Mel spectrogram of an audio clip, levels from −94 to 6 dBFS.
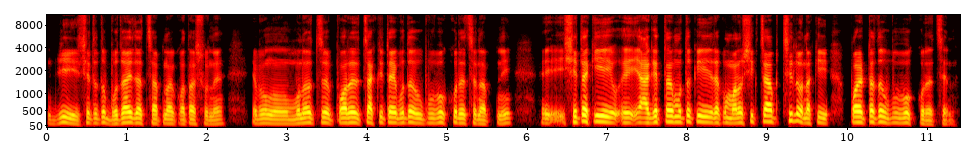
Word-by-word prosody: জি, 155 - -2 0.3
সেটা 135 -2 -5
তো - - +1
বোঝাই 140 +6 +3
যাচ্ছে 130 -2 -2
আপনার 120 -2 -2
কথা 115 +2 -2
শুনে। 110 -2 -6 0.5
এবং 125 +2 -2 0.4
মনে 130 +2 +1
হচ্ছে 150 +2 -5 0.2
পরের 145 +1 +5
চাকরিটাই 150 0 +2
বোধহয় 145 +1 +2
উপভোগ 135 +3 -4
করেছেন 130 -4 -2
আপনি। 115 +4 -9 0.5
এই - - -1
এই - - -8
সেটা 160 +3 +5
কি 180 - +2 0.3
এ - - +4
এ - - +3 0.2
আগেরটার 165 +3 +4
মতো 160 +2 0
কি 175 - +3
এরকম 145 0 -1
মানসিক 145 +5 0
চাপ 170 -1 +6 0.2
ছিল, 205 0 -1
নাকি 145 +3 -2 0.4
পরেরটাতে 155 +1 +4
উপভোগ 145 +1 -2
করেছেন? 105 -1 -5
145 Hz, 180 wpm, -24 LUFS, 130-155 Hz, 0.5 s, চাপ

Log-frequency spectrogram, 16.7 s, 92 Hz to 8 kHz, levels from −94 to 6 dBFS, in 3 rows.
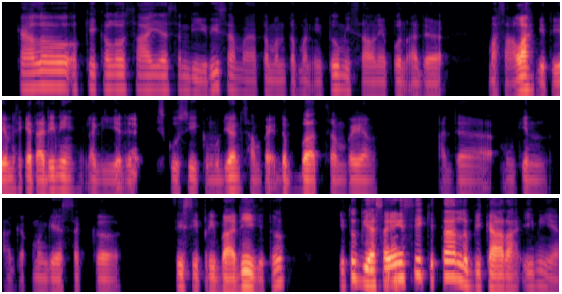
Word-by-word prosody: Kalau 150 +2 -2
oke. 135 -2 -14
Kalau 130 0 -8
saya 125 -1 -9
sendiri, 120 0 -15
sama 115 -8 -16
teman-teman 105 -1 -18
itu, 95 +7 -10
misalnya 95 -5 -14
pun 100 - -14
ada, 90 0 -11 0.5
masalah, 125 0 +3
gitu - - -12
ya. 100 - -1
Misalnya 105 - -18
kayak - - 0
tadi, 110 +2 -4
nih, 110 -2 -3
lagi 95 -2 -15
ada - - -8 0.2
diskusi, 105 - -14
kemudian 100 +3 -3
sampai 95 -1 -11
debat, 100 -2 0 0.2
sampai 95 +1 -8
yang, 95 - -25 0.7
ada 90 -1 -17
mungkin 95 0 -16 0.2
agak - - -26
menggesek 95 -1 -11
ke, 90 -1 -9 0.6
sisi - - -6
pribadi, 100 +2 +3
gitu. - - -3 0.5
Itu 190 +9 -1
biasanya 150 +3 +9
sih, 220 +3 +1
kita 200 -1 +5
lebih 120 -9 +1
ke - - +3
arah 105 0 +1
ini, 120 -2 -14
105 Hz, 150 wpm, -25 LUFS, 95-130 Hz, 0.7 s, biasanya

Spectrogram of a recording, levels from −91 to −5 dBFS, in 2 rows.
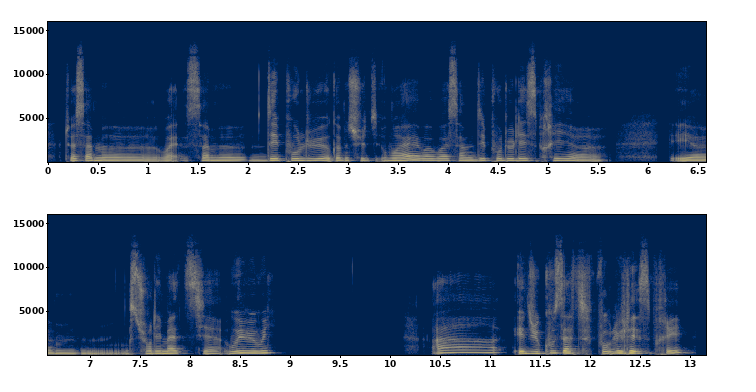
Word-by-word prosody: Tu - - -15
vois? - - +3
Ça 220 -1 0
me 175 - -1
ouais, 90 +1 -3
ça 185 +2 -3
me 175 -1 -1
dépollue, 210 +4 0
heu, - - +1
comme 195 -1 -3
tu 195 0 -2
dis 185 -1 -11
ouais, 200 +6 +2
ouais, 220 -1 0
ça 215 -3 -3
me 180 - -1
dépollue 200 +4 -2
l'esprit, 205 0 -2
heu 175 -3 -3 0.7
et - - 0
hem, 170 -1 -1 0.5
sur 200 +1 -1
les 195 - +2
matières 190 +2 0
oui, 235 +5 +4
oui, 250 -1 +4
oui. 260 +3 +2 1.6
Ah 300 +3 -1 0.2
et 235 - +6
du 210 +1 +2
coup, 235 +4 -2
ça 255 -1 +6
te 235 0 -4
pollue 225 +3 +4
l'esprit? 250 +4 +3
205 Hz, 160 wpm, -33 LUFS, 180-235 Hz, 1.6 s, et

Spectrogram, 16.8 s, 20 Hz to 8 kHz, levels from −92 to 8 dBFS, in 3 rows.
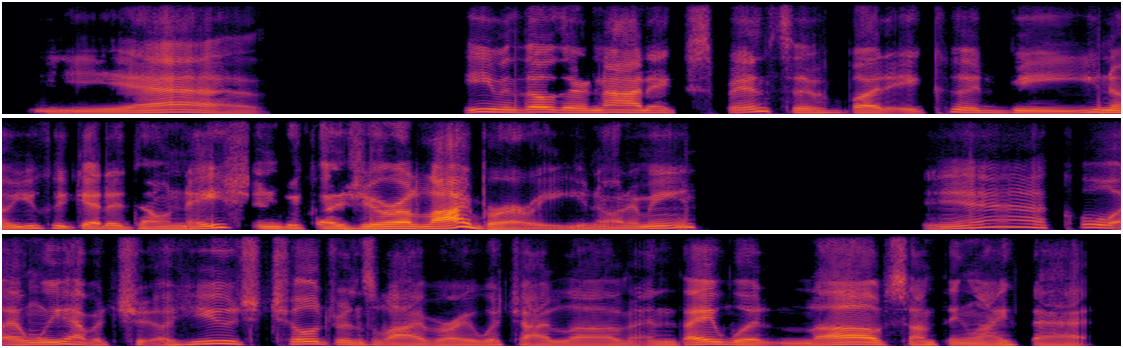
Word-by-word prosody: Yeah. 125 - -1 1.0
Even 175 -1 0
though 175 0 +4
they're 155 -2 +1
not 160 +1 +3
expensive, 145 - -4
but 125 -2 +1
it 120 -1 -6
could 145 -8 -4
be 130 -3 -1
you 160 +6 -2
know, 150 -3 +2
you 140 +6 0
could 150 -4 -2
get 135 -3 +2
a 120 - 0
donation 135 - 0
because 130 +1 0
you're 140 +1 +6
a 145 - +8
library, 115 -7 +6
you - - -7
know - - -6
what 125 0 -4
I - - -3
mean? 165 - 0 1.1
Yeah, 215 - -4
cool, 210 -3 -3
and 135 +1 -1
we 155 +3 +2
have 160 -7 0
a 120 - -7
ch - - -5
a 120 - -5
huge 175 +3 -1
children's 155 -7 -1
library, 115 -1 -3
which 115 +3 -6
I 110 - -2
love 110 0 -5
and 110 +1 -7
they 150 +4 +5
would 130 -7 -1
love 140 +7 +3
something 125 -1 -3
like 115 +1 -3
that. 105 -2 -6
135 Hz, 170 wpm, -26 LUFS, 120-160 Hz, 1.1 s, a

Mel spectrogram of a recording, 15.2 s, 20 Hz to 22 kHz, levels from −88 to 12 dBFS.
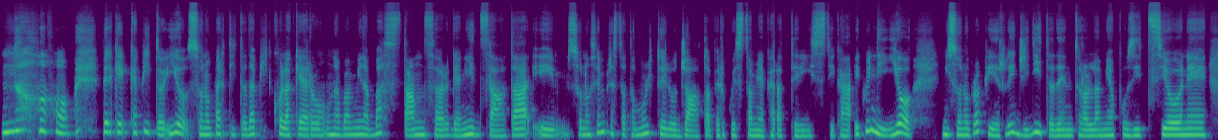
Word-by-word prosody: no, 270 -3 +3 0.3
perché, 250 -1 +1
capito, 245 -5 -2
io 220 +4 +2
sono 190 -1 +2
partita 195 -3 -4
da 195 +1 0
piccola 190 -1 -1
che 180 0 -2
ero 170 0 0
una 185 -1 0
bambina 185 0 0
abbastanza 180 -3 -1
organizzata 170 0 0
e 165 -3 -2
m - - -8
sono 185 -2 -2
sempre 240 +2 -1
stata 175 -3 -7
molto 215 +2 0
elogiata 160 -3 -2
per 170 +2 -6
questa 165 0 -2
mia 160 -1 -1
caratteristica 155 0 -4
e 195 - -1
quindi 215 - +3
io 220 -2 +6 0.4
mi 190 - +3
sono 180 -1 +4
proprio 235 -5 0
irrigidita 205 +2 +1
dentro 160 +1 0
alla 160 0 +1
mia 170 +1 0
posizione 175 +1 +3
180 Hz, 140 wpm, -23 LUFS, 165-210 Hz, 0.4 s, io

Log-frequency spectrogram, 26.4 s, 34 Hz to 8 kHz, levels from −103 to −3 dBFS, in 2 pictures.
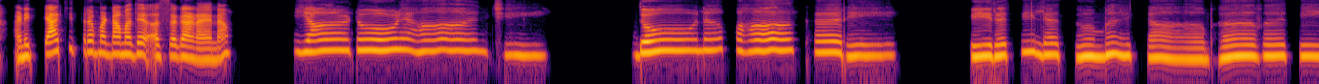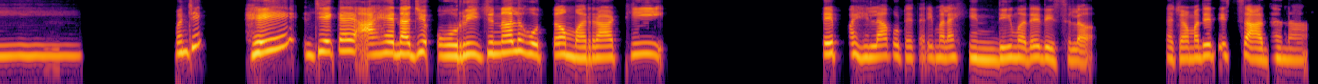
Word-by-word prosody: आणि 205 +3 -2
त्या 250 +5 +3
चित्रपटामध्ये 250 -5 -2
असं 215 +1 -5
गाणं 195 -4 +2
आहे 170 0 0
ना 180 - -3 0.8
या 280 0 -1 0.4
डोळ्यांची 300 -7 -5 0.9
दोन 305 +3 -1 0.3
पाखरे 285 -6 -4 1.1
फिरतील 225 +5 -3
तुमच्या 215 -1 -4 0.6
भवती. 215 +1 -4 1.8
म्हणजे 275 +10 +2 0.5
हे 260 +4 +10 0.5
जे 280 -1 +7
काही 295 0 +6 0.2
आहे 255 +3 +6
ना 245 - +11
जे 270 - +4 0.2
ओरिजिनल 245 +5 +5
होतं 230 +1 +3
मराठी 200 +5 +1 1.8
ते 240 - +8 0.2
पहिला 205 -2 0
कुठेतरी 195 -1 -8
मला 195 0 -2 0.2
हिंदीमध्ये 185 +2 0
दिसलं. 170 -3 -3 0.7
त्याच्यामध्ये 185 +4 0
ती - - -4 0.2
साधना. 175 -1 +1
220 Hz, 75 wpm, -23 LUFS, 200-275 Hz, 1.8 s, ना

